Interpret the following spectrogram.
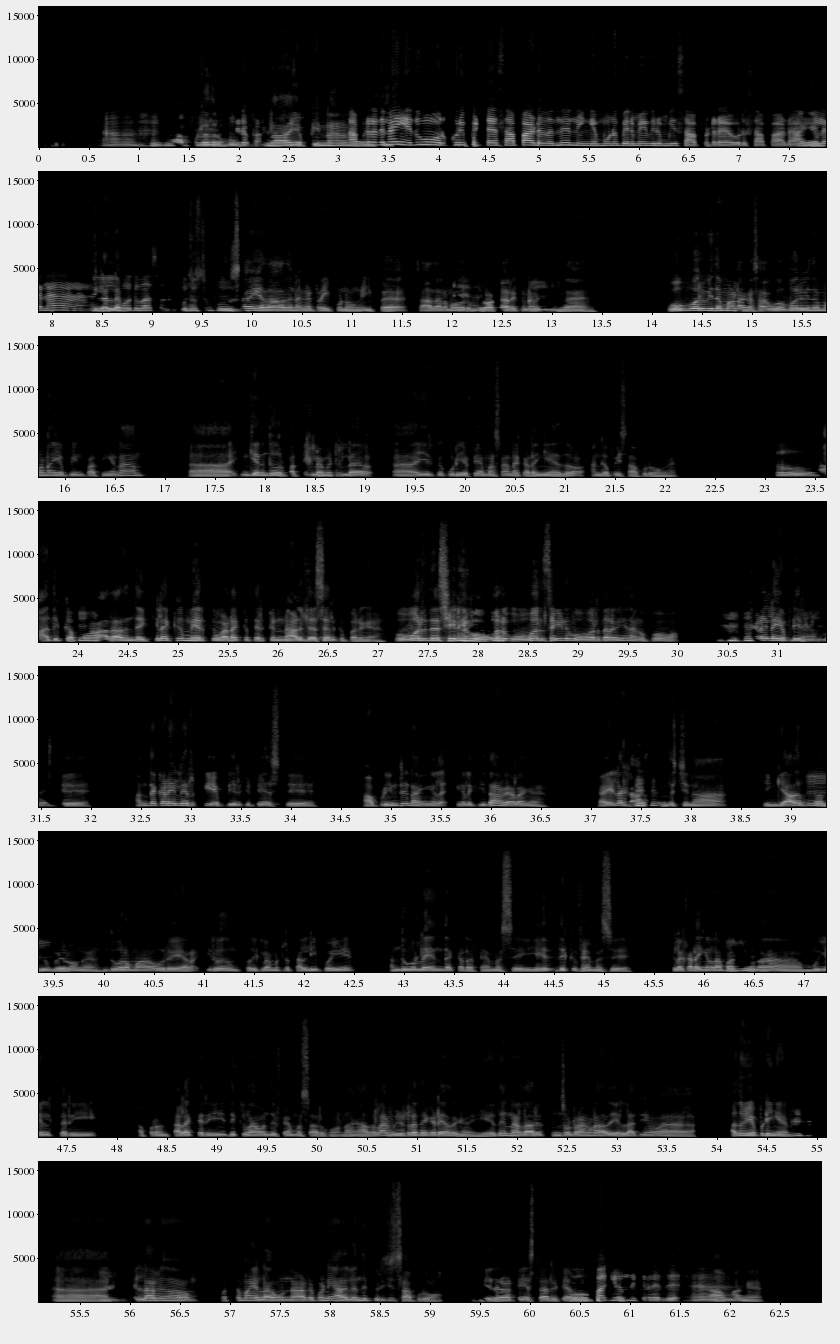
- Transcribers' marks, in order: wind; chuckle; other noise; other background noise; chuckle; chuckle; tapping; laughing while speaking: "திசையிலையும் ஒவ்வொரு ஒவ்வொரு சைடும்"; chuckle; laugh; chuckle; drawn out: "ஆ"; unintelligible speech
- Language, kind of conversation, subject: Tamil, podcast, காலத்தோடு மரம் போல வளர்ந்த உங்கள் நண்பர்களைப் பற்றி ஒரு கதை சொல்ல முடியுமா?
